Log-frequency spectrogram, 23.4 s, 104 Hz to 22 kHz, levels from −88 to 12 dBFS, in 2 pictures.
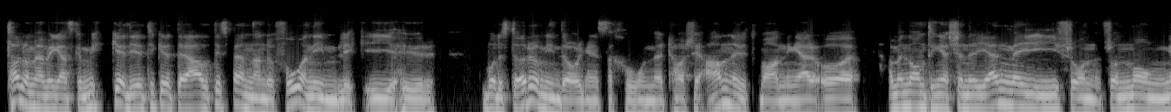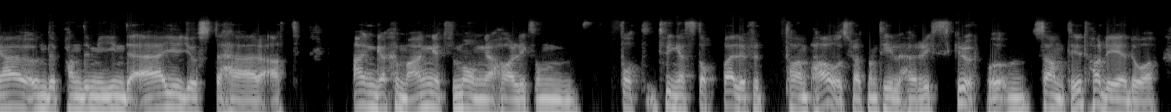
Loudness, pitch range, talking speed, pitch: -23 LUFS, 100-120 Hz, 185 wpm, 110 Hz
